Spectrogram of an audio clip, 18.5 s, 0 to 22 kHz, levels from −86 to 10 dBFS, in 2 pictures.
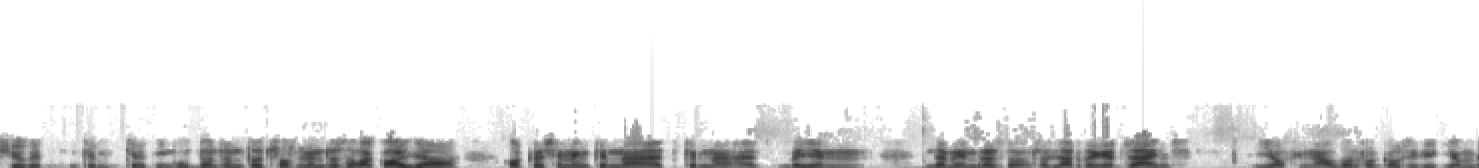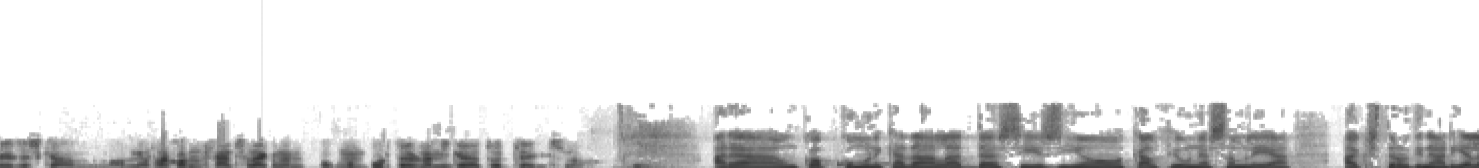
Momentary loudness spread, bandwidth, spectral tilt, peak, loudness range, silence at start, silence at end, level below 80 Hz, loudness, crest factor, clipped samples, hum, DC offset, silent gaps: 12 LU; 8.8 kHz; -5.5 dB/octave; 0 dBFS; 5 LU; 0 s; 0 s; -56 dBFS; -18 LUFS; 18 dB; under 0.1%; none; under 0.1%; none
